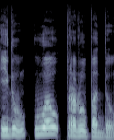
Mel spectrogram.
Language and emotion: Kannada, neutral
